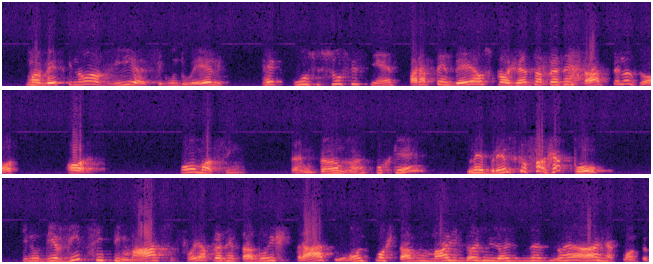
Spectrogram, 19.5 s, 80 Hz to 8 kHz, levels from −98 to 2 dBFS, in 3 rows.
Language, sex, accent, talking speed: Portuguese, male, Brazilian, 155 wpm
